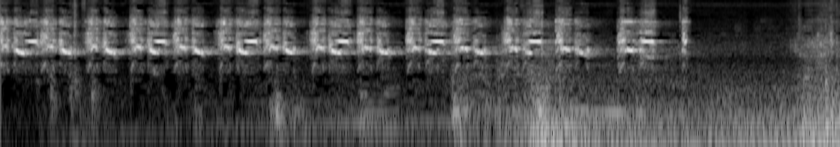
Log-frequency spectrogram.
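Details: Grey francolin calling in Pakistan during a hunt: rapid repeated sharp notes in a rhythmic series that breaks off midway, followed by rumbling low noise.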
